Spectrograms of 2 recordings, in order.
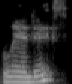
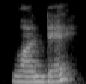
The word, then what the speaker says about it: Landais: We have Miss Landais, which I was debating whether I was going to try to say her name the right way in French. Correct me if I'm wrong. Landais?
